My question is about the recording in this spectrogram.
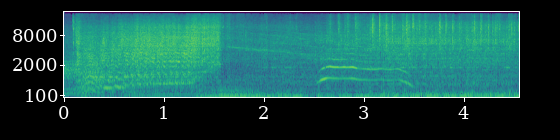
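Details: Cobra after a roadside breakdown, suspected knocked-off fuel pump hose refitted: engine catches and settles into an even running rumble with no stumbling; normal start.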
